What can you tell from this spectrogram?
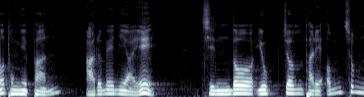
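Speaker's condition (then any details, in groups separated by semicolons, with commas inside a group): No condition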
